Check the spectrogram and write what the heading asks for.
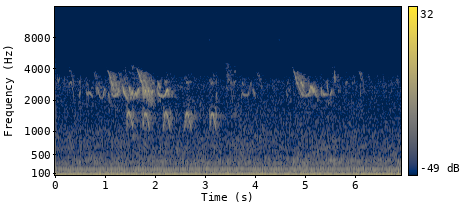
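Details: Eastern bluebirds checking out a birdhouse on 25 February 2023: soft warbled phrases of short falling and looping notes, a lower chattering series mid-clip, over a steady low hum.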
